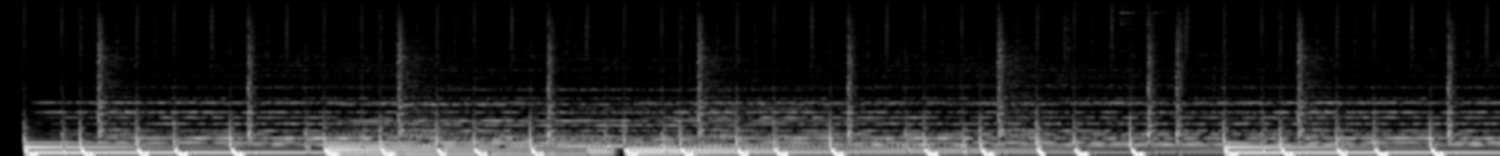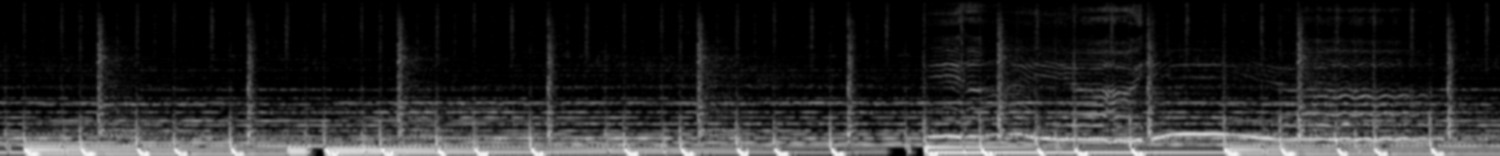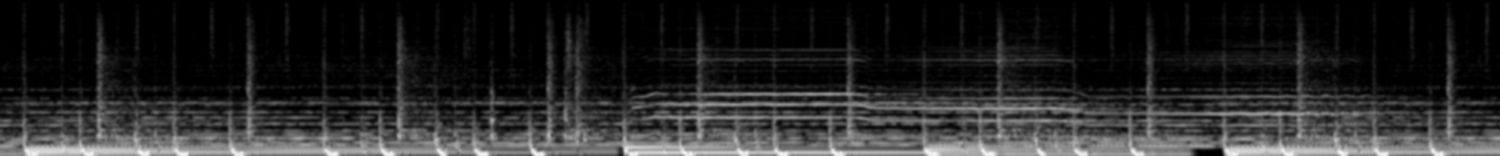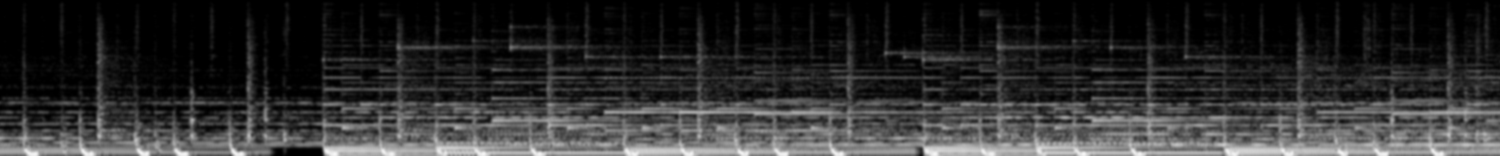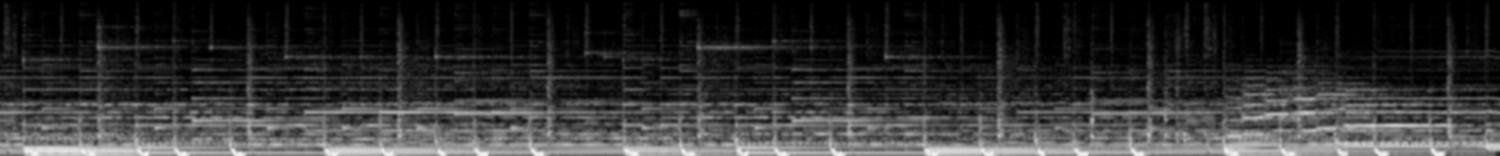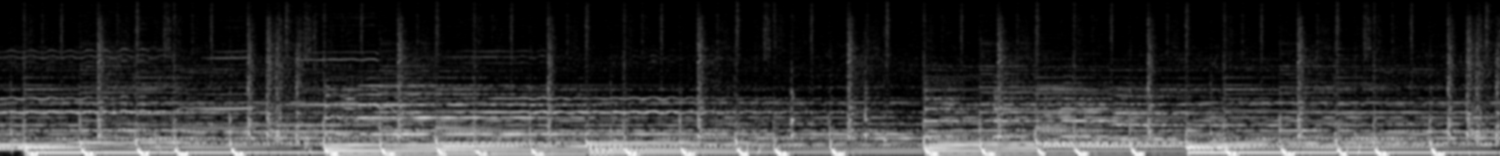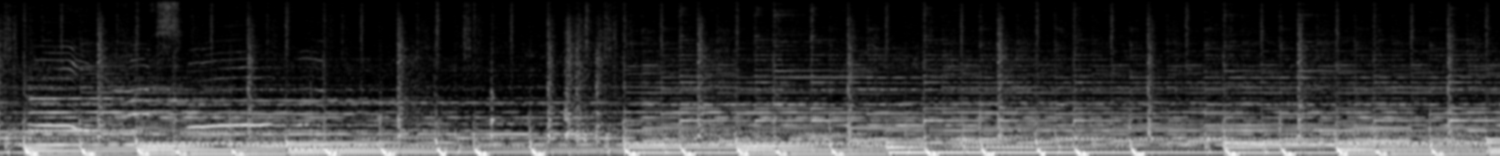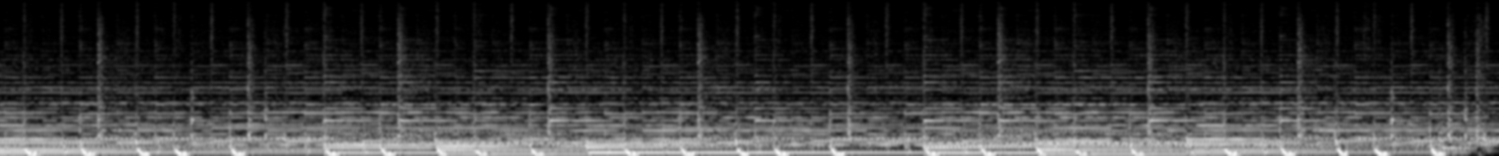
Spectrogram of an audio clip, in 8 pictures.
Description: Lounge, Chill Out, Downtempo Носитель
